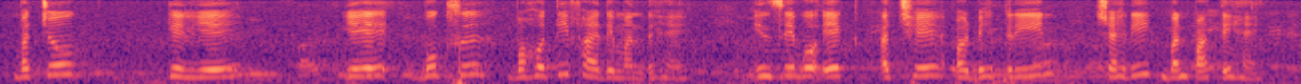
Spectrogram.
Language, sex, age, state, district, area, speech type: Urdu, female, 18-30, Uttar Pradesh, Mau, urban, spontaneous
